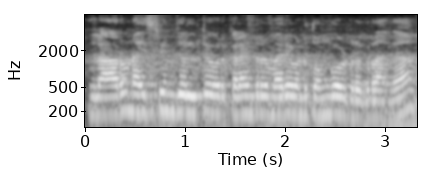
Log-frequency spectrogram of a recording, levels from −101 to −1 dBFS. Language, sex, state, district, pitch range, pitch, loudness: Tamil, male, Tamil Nadu, Kanyakumari, 170-185 Hz, 175 Hz, -14 LUFS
